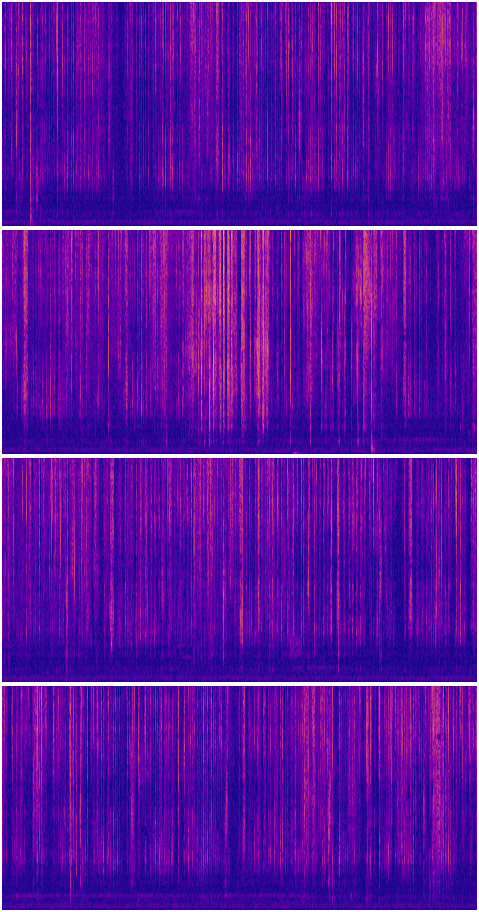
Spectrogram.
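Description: Close-miked eating of a burger and fries: a steady run of soft wet chewing and mouth clicks, with a louder crackly crunch about ten seconds in.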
